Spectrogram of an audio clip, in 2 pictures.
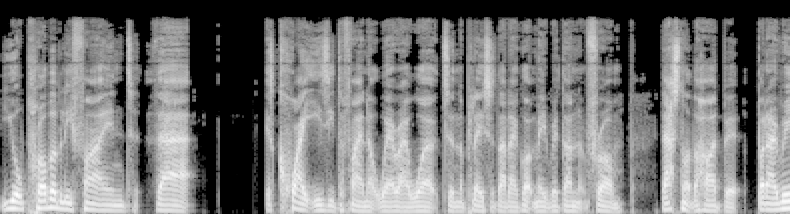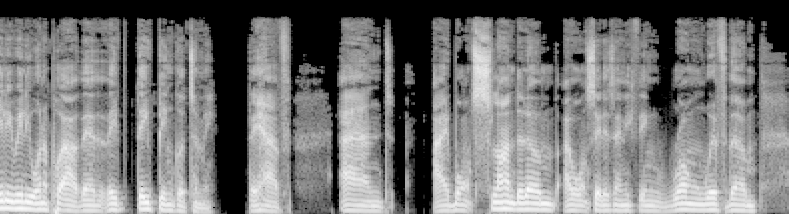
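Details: Adult man who reports having a stutter; stuttering.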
